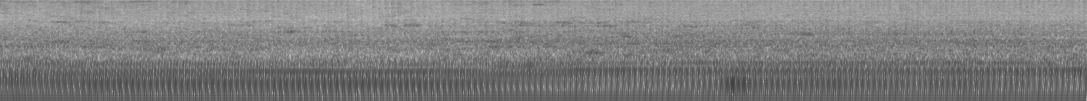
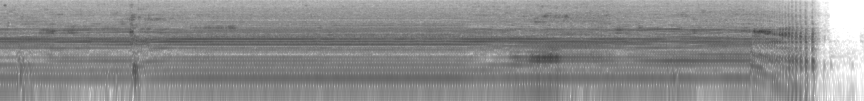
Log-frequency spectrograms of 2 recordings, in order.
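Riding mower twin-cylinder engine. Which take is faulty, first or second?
second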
